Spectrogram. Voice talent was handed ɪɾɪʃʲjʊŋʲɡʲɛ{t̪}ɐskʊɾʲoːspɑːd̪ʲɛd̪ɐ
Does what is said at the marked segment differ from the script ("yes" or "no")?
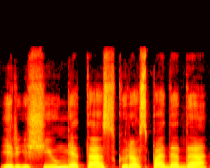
no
